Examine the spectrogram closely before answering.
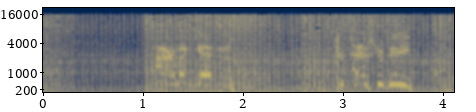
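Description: A jackhammer rattles rapidly against a hard floor.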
